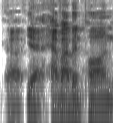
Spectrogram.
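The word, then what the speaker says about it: Have I Been Pwned: I think, Have I Been Pawned? That it doesn't, it's spelled weird, PWNED, but that actually is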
